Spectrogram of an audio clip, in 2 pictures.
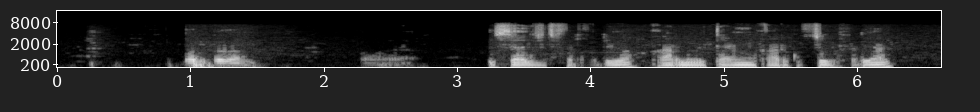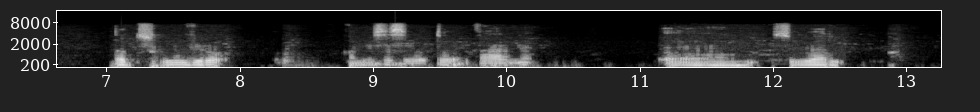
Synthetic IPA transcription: d̪̥ɐd̪bɐðɐn | ɔː | mɐsaːd͡ʒɪd̪fɐdfɐɖɪjɔqɑːɾnɛwɛ̰jt̪ʰaːɣjiːnqɑːɾkʰʊft̪ikfɐɖɪjaːn | d̪ɐd̪ɪ̥skʰʊɣʊd͡ʒɪɾɔ̰ | qɑmɛs̬ɐsɐβɐt̪ʰɔqɑːrnɛ | ɛnsʊwaːɾɪ

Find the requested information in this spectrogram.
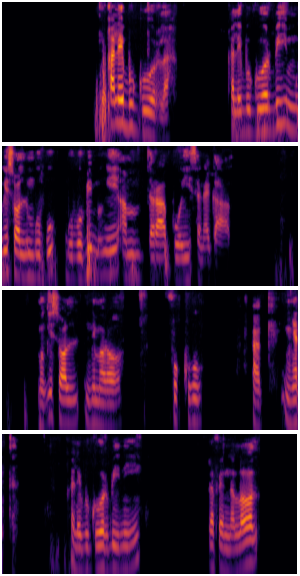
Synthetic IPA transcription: qalebuɡuːɾlɐ | qalebuɡuːɾbimuɡisɔlmbububububimuŋiɐ̰mdɐɾapojiseneɡa̰l | muɡisɔlnimɐɾo | fukʰːu | akɲɐtːə | kalebuɡuːɾbini | rɐfenːɐlɔːl

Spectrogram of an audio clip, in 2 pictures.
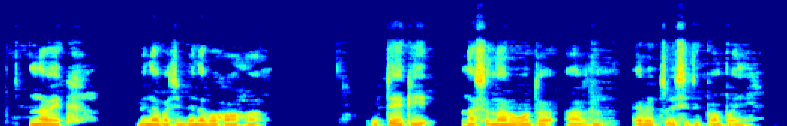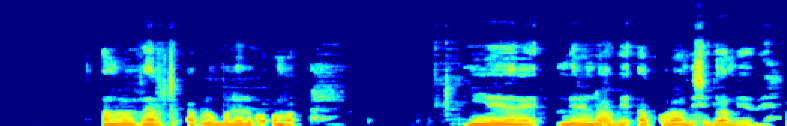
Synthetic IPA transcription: nawɛk | binakat͡ʃibinabahɔŋha | utɛki | nasonalwɔta̰a̰ɾ | ɛlek̚tɾḭsitikompaɲi | amluvɛɾtaklubulelukɔʔɔmba | miɲojɔɾe | mbiɾindɔhbḭʔak̚kuɾaːmbisiɡa̰mjabi

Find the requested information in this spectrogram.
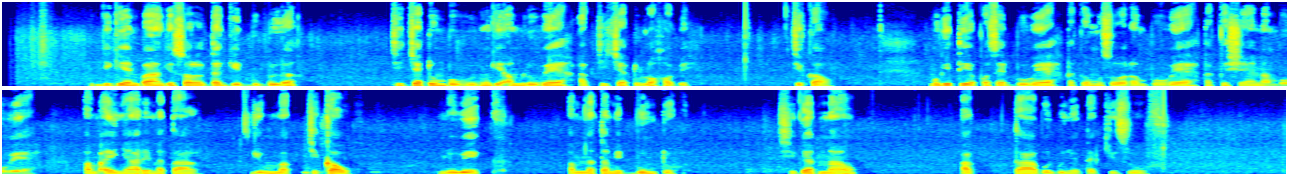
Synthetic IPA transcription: ɟiɡeːnbaːŋɡisɔldɐɡit̚bubələ | cicɛtːumbumuɡiʔɐmluwɛːxɐk̚cit͡ʃɛtːulɔxɔbi | cikɐw | muɡitijepɔsɛt̚buwɛːxtɐkːəmusɔːɾɐmbuwɛːxtɐkːəʃɛnɐmbuwɛːx | ɐmʔɐ̰jɲaːɾinɐtaːl | jumːɐk̚cikɐw | ɲuweːk | ʔɐmnɐtɐmit̚buntu | t͡ʃiɡɐrnaw | ʔɐk̚ | taːbulbuɲutɛk̚cisuːf

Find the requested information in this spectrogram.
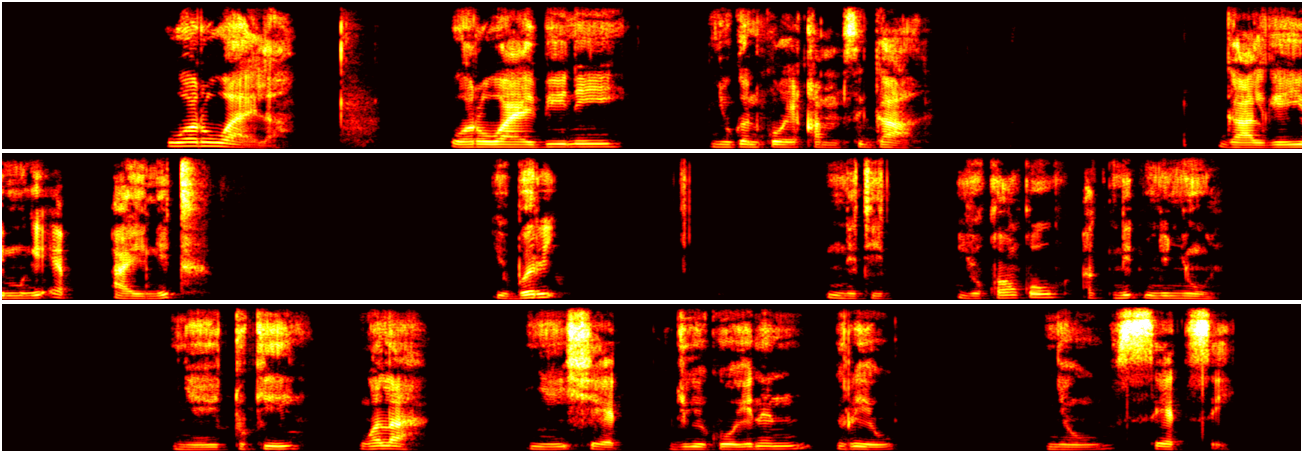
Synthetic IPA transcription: wɔɾuwaːj̰lɐ̰ | wɔɾuwajbini | ɲuɡɐnkɔiqɐmsiɡaːl | ɡaːlɡijimɐɡiʔɛp̚ | ɐjnit | jubɐɾi | niti | juqɔŋkoɐk̚nitɲuɲuːl | ɲejtukːi | wɐlɐ | ɲiʃɛːt̚ | ɟuɡekojinenɾeːw | ɲɐwsɛːt̚sḭ

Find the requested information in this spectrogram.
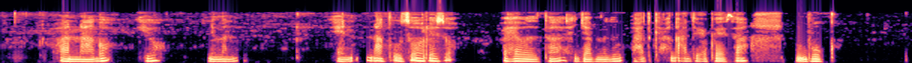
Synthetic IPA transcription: wanːaːɣɔ | ijɔ | nɪmɐn | ɛːnːa̰ːɡt̪ʰɐʊ̰sɔːhɔrɛjsɔ | wɑħɑjwɐðɐt̪ʰaːħɪd͡ʒaːbmɪðʊwɑħɑd̪kʰɡɐ̰ʕa̰nt̪ʰiħʊkʰɛ̰saː | buːɡ

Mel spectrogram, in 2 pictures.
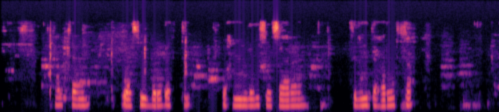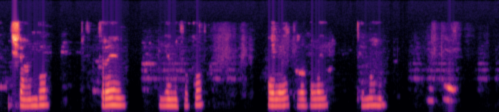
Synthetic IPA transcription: hɐlkʰaːn | wɑːsɪʊbɐɾɐɖɐft̪ʰɪwɑ̰ħɑːnlɐɣɐsɔːsaːɾaːn | sɐliːd̪ɐʕɑɾuːrt̪ʰɐ | ʃaːmbɔ | ɡ̥ɾɛm | ijɞnɐfɑqɔ | ɔːlɔːɣʊt̪ʰɐlɐɡɐlɛj | t̪ʰɪmɐɦʊ

